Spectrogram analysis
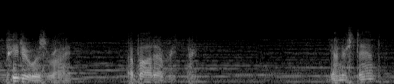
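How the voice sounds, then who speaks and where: An actor playing a terse, resolute man in a western radio drama, speaking gravely. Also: fairly low pitch, lively intonation, moderate pace, music in the background, lightly acted. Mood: grave, resolved. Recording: muffled old radio recording.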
